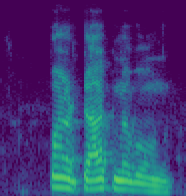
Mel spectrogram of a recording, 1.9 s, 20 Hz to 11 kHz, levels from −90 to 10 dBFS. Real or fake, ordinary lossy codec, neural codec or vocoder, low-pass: fake; Opus, 24 kbps; codec, 16 kHz, 8 kbps, FunCodec, trained on Chinese and English, 25 frames a second; 7.2 kHz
